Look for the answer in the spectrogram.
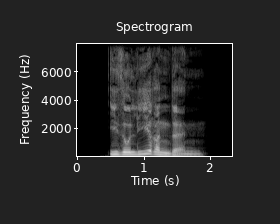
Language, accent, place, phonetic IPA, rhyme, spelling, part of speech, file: German, Germany, Berlin, [izoˈliːʁəndn̩], -iːʁəndn̩, isolierenden, adjective, De-isolierenden.ogg
- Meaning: inflection of isolierend: 1. strong genitive masculine/neuter singular 2. weak/mixed genitive/dative all-gender singular 3. strong/weak/mixed accusative masculine singular 4. strong dative plural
